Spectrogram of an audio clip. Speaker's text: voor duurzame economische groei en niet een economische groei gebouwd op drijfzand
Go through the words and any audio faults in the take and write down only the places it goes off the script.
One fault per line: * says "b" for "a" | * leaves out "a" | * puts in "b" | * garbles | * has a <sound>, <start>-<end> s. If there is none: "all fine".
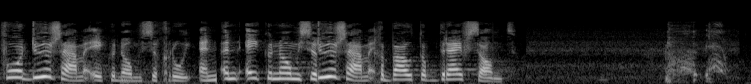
* leaves out "niet"
* says "duurzame" for "groei"
* has a cough, 6.0-7.3 s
